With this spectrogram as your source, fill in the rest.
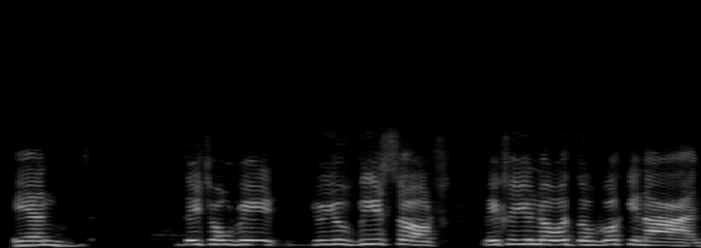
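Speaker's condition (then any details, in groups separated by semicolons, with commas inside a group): Down syndrome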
